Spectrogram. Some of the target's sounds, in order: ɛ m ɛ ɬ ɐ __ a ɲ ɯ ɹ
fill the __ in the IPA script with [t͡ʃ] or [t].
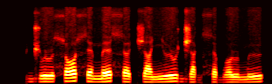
t͡ʃ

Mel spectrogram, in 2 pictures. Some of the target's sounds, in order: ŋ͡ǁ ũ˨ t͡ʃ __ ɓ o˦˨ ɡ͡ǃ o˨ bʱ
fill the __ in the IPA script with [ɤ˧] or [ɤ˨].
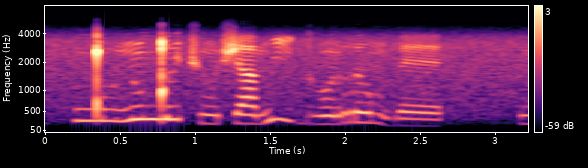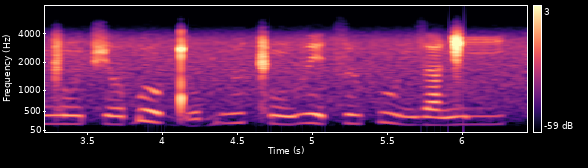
ɤ˨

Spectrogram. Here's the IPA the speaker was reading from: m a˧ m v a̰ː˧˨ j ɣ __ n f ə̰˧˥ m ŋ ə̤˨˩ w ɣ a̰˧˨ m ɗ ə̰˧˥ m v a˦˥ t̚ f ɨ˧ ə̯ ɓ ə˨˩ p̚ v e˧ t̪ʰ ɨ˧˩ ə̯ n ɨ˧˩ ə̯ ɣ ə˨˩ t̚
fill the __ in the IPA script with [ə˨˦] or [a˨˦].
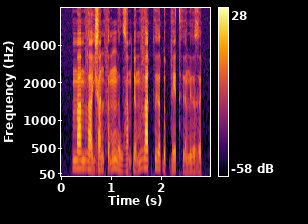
a˨˦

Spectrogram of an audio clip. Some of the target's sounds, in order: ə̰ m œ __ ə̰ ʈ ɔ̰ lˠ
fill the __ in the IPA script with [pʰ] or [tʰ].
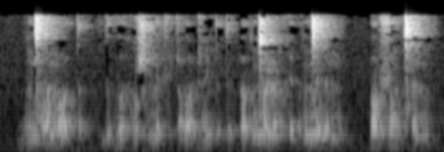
tʰ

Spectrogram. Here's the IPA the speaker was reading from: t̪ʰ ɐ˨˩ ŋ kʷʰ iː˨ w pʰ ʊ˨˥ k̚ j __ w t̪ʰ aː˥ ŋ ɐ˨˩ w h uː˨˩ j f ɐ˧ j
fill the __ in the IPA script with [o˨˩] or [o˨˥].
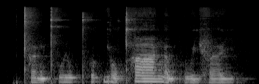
o˨˩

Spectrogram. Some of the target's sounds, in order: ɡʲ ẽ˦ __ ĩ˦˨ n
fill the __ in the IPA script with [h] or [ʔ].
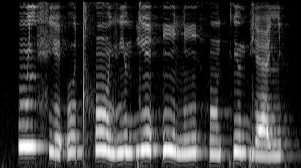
ʔ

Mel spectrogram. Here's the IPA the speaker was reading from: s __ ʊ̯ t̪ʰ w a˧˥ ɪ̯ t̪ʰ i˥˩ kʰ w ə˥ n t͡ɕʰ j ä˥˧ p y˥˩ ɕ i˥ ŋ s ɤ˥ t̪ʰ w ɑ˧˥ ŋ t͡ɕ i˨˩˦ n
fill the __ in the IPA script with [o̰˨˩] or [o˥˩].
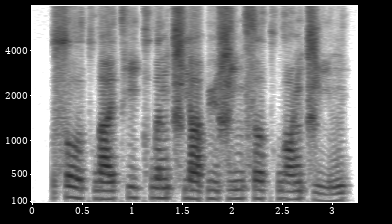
o˥˩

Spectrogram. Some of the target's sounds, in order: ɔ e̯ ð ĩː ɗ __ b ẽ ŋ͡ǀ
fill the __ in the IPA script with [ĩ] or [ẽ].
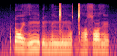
ĩ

